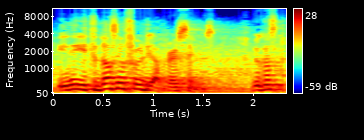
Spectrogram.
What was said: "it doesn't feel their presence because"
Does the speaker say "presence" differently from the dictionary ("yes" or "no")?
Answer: yes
